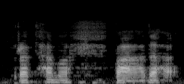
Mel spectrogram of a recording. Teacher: So your lips are going to the P position. They just linger a second with openness to allow air through. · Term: voiceless bilabial fricative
